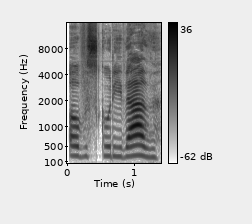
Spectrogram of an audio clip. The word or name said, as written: obscuridad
